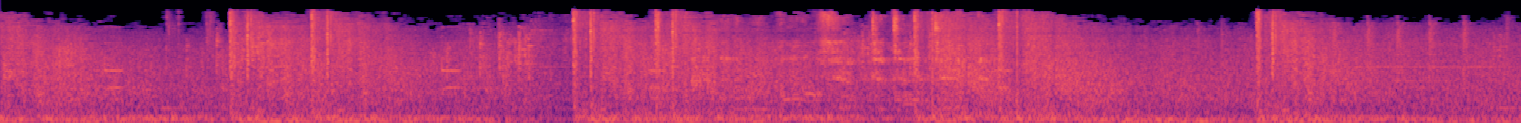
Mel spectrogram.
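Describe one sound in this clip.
Shells explode with loud splashes in the water.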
